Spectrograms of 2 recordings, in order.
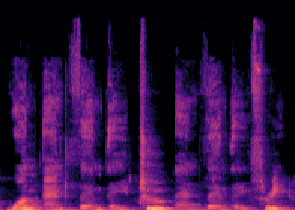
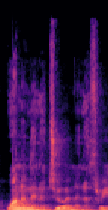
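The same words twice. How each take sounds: First: Every unstressed word is pronounced fully and clearly. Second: The unstressed words are squeezed and reduced. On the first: The speaker calls it wrong. "But we would never pronounce it like that" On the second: The speaker calls it right. "That's what students hear"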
